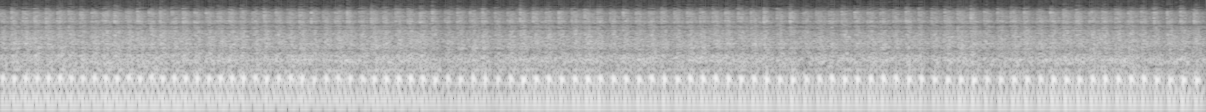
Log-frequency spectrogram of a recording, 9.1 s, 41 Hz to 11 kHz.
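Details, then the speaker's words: Off-road mower after an OHV engine swap, valve lash reset within spec, started unchoked: even, steady putt at about 200 beats a minute with no ticking; it idles smooth and quiet, unlike the old ticking flathead. "so it seems to run really smooth it's actually uh the engine itself is very quiet"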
